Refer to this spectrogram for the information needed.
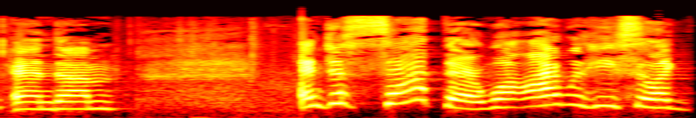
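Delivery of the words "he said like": ordinary talk, nothing marked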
